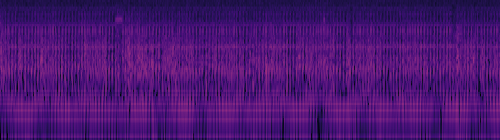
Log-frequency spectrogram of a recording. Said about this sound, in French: Voilà, là, on entend les ordinateurs et les téléphones portables.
